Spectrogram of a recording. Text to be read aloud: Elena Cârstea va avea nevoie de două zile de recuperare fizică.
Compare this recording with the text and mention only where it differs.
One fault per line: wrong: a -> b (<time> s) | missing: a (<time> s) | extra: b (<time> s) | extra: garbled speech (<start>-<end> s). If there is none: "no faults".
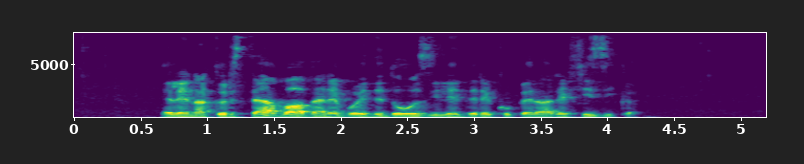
no faults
